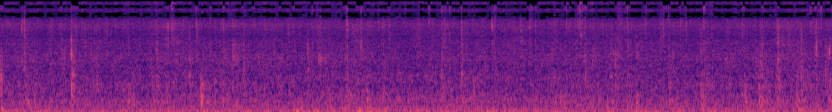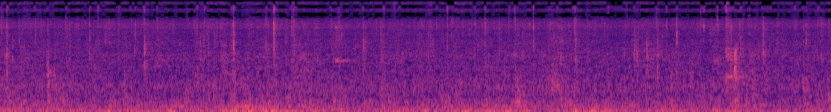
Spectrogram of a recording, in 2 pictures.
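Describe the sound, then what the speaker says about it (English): A hailstorm with rain pours down steadily, a dense loud hiss of drops and pellets striking surfaces for the whole stretch, with no clear thunder standing out. "I will try to insert the video of the hail here."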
